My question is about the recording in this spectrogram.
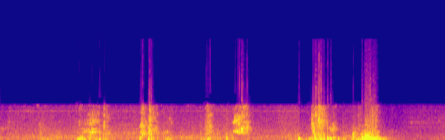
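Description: Jujutsu uniforms rustling and feet shifting on a mat as a throw is made, with a few short scuffs. Near the end comes the loudest sound, a heavy thud of the thrown partner landing on the mat.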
